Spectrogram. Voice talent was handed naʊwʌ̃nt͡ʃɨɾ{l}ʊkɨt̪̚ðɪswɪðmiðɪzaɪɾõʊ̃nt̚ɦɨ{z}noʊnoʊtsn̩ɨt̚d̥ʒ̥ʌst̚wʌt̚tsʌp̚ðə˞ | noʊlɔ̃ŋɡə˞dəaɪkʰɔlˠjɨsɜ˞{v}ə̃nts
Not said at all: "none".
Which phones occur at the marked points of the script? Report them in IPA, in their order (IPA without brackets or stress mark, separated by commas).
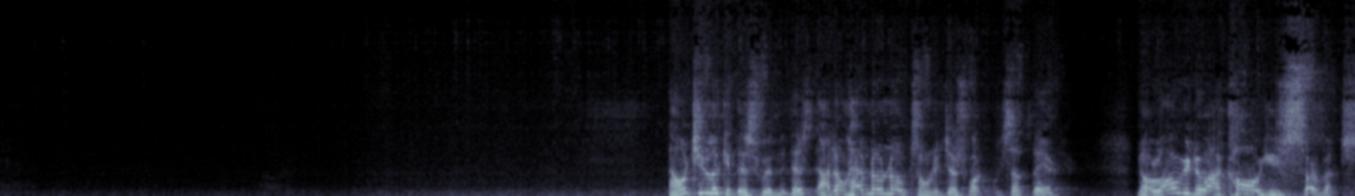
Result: l, v, v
